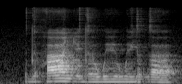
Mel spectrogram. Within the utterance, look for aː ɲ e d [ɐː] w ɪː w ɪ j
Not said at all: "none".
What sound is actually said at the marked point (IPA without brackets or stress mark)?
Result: əː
